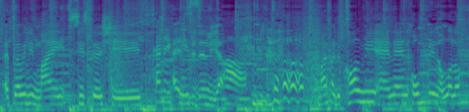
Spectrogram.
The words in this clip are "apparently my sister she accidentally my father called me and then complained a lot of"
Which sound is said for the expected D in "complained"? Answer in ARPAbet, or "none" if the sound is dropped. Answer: none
